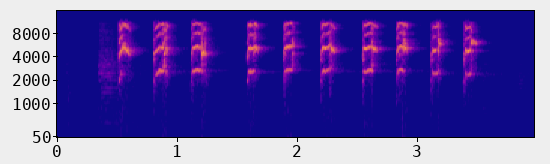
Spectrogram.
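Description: Rosy-faced lovebird giving a fast run of about eleven shrill, harsh chirps, roughly three per second, high-pitched and buzzy, with no other sounds.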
